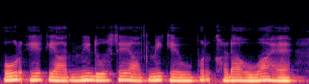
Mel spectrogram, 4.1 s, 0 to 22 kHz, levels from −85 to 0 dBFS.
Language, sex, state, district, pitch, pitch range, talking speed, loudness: Hindi, male, Uttar Pradesh, Saharanpur, 125 Hz, 115-130 Hz, 145 wpm, -13 LUFS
